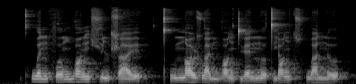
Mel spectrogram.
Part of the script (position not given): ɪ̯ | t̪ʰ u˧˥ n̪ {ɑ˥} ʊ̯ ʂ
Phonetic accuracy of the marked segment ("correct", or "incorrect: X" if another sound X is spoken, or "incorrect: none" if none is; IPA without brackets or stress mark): incorrect: ɑ˥˩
